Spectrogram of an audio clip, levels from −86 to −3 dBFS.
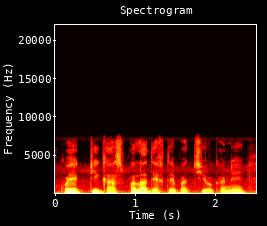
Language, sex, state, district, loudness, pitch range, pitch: Bengali, male, Assam, Hailakandi, -17 LUFS, 120-140 Hz, 130 Hz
